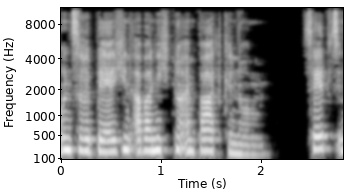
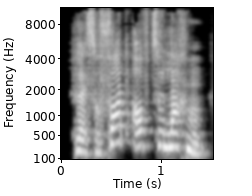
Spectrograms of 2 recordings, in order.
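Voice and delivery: angry snap; 6 semitones higher than usual. A narrator's reading. Papa furious at his laughing child, snapping. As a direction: bark at the laughing kid. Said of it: "schnauzt mich Papa wütend an".

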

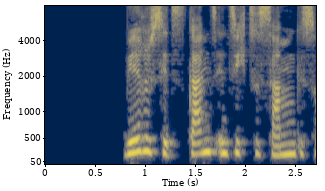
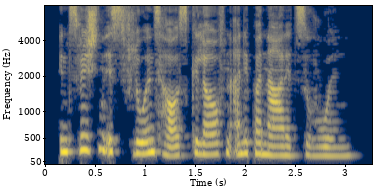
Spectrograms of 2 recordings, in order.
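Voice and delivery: ordinary delivery

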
